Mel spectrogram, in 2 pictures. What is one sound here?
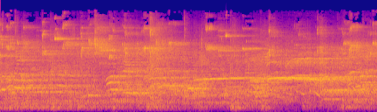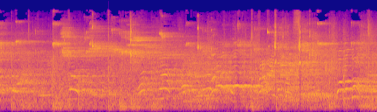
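Young men call out to each other while playing.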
